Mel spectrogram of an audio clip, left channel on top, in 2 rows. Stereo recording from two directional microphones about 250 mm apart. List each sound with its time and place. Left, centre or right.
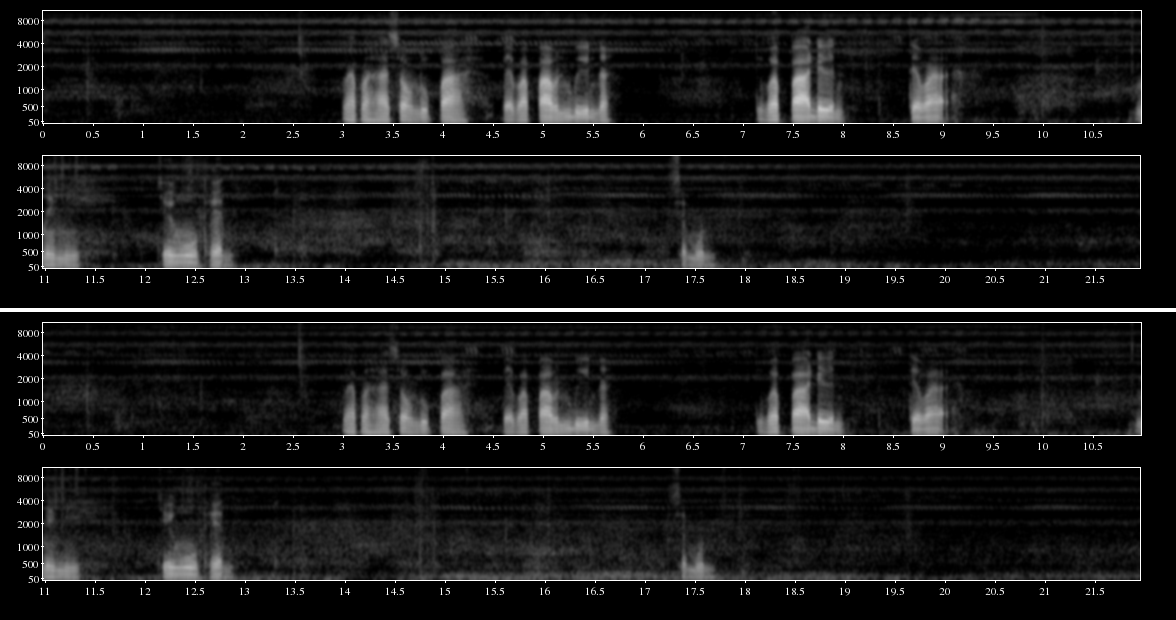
3.0 s speech: centre
7.2 s speech: centre
10.9 s speech: centre
17.2 s cricket: centre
